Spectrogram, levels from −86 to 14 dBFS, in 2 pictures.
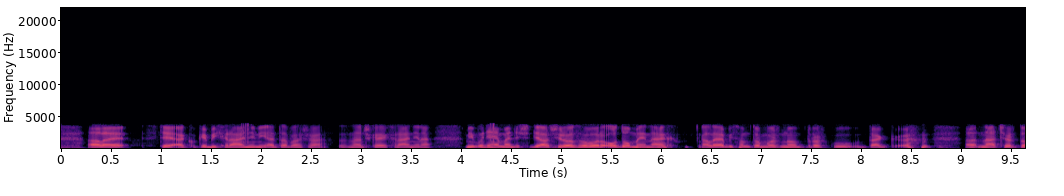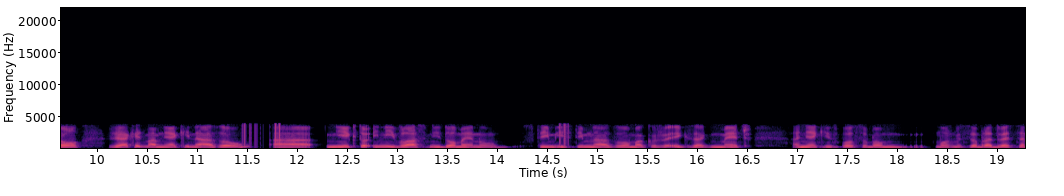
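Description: Bit errors on a digital phone line occur at 1.81–1.87 s (after "ale ste ako keby", before "a tá vaša značka"), 4.29–4.33 s, 11.46–11.83 s (between "mám nejaký" and "niekto iný vlastní doménu") and 14.63–14.73 s (after "vlastní doménu s tým"). At an error rate of a few tenths of a percent, flipped bits in the G.711 mu-law stream corrupt single samples. Where a sign or high-order bit is hit, the sample jumps sharply, producing brief ticks and crackle over the speech. The longest burst, around 11.5–11.8 s, hits the most frames, 20.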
